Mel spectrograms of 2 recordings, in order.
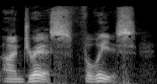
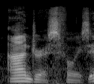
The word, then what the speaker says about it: Andreas Felice: So I feel like I need to call him Andreas Felice, not Andres Felice. That's how he pronounces it.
